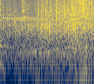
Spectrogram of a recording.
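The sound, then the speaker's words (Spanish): A bullring crowd at a bullfight gives an ovation for the bull Zambombo as it is dragged out: dense, steady applause forms a continuous hiss-like wash throughout, swelling slightly toward the end, with indistinct voices mixed in. “Y se ha llevado una ovación el zambombo, oye.”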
